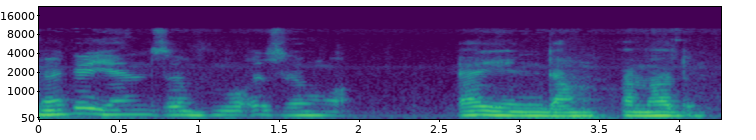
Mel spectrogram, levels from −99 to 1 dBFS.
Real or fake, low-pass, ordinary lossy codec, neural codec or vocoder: real; 9.9 kHz; Opus, 32 kbps; none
